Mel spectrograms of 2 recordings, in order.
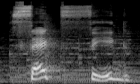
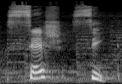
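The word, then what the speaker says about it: sechzig: So beware of the pronunciation here. It's not Sexig, it's Seshsig.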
